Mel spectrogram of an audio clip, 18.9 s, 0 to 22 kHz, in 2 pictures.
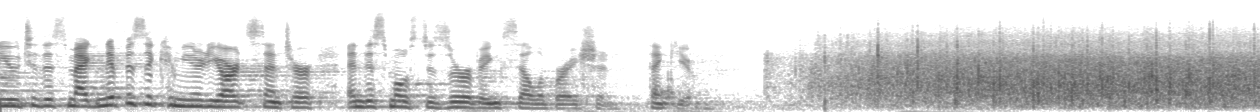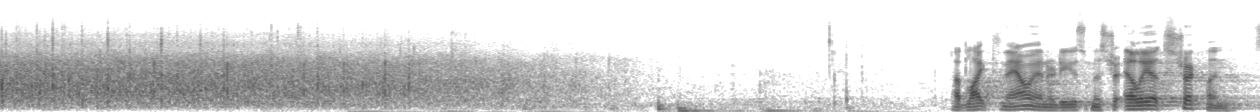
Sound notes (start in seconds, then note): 5.7 applause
